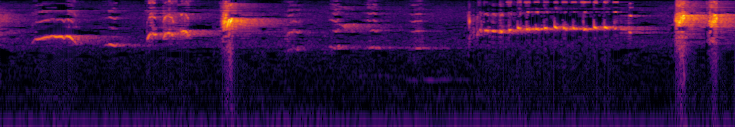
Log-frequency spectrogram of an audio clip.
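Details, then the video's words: Brown-throated sunbird, kolibri ninja, from a cage-bird tutor recording: thin high whistles sliding down, then a rapid buzzy stuttering trill and a final pair of sharp chirps, over a faint steady low hum. "masteran burung Kolibri"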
